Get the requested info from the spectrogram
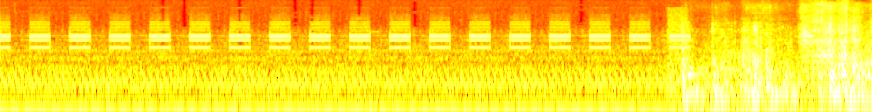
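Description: Rapid electronic beeping: three high tones pulsing together at an even rate of several beeps a second, stopping about three and a half seconds in. A short burst of noise follows near the end.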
